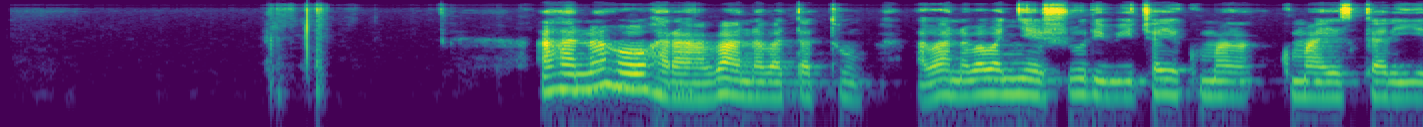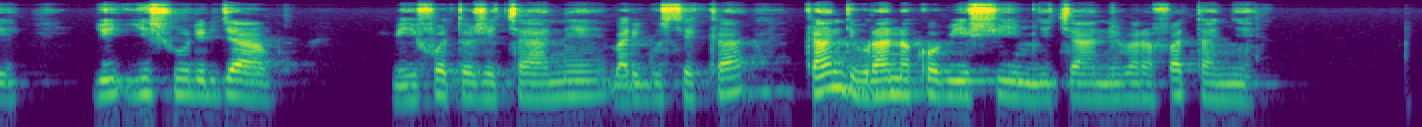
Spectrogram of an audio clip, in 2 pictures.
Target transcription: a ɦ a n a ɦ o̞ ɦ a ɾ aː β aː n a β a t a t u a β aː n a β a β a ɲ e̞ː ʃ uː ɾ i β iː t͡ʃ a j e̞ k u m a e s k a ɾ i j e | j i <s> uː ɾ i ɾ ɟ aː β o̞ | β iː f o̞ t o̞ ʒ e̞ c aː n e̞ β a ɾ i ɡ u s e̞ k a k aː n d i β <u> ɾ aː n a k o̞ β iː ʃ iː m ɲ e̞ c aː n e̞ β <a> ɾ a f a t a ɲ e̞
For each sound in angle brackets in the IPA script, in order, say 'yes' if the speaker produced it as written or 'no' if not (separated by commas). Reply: no, yes, yes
